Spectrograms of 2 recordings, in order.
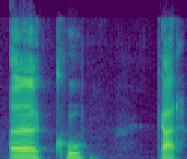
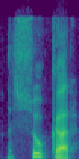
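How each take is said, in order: First: The first consonant is a K sound. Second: The first consonant is an S sound. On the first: The speaker calls it wrong. "So here you have a que sound" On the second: The speaker calls it right. "this is the right way"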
